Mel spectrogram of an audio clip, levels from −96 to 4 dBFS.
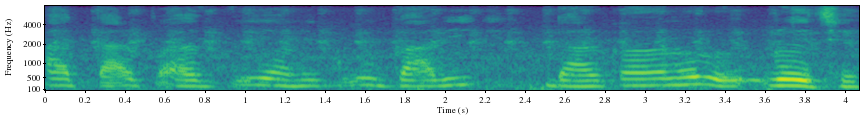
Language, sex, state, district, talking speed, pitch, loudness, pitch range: Bengali, female, West Bengal, Paschim Medinipur, 175 wpm, 210 Hz, -18 LUFS, 200-225 Hz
